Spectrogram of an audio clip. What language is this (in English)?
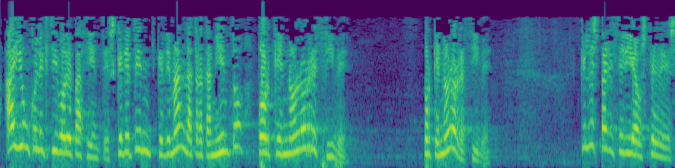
Spanish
